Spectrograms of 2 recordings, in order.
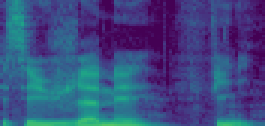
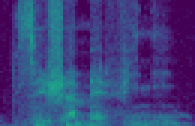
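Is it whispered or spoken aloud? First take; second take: aloud; whispered. First: It is spoken in a normal voice. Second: It is spoken in a whisper.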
